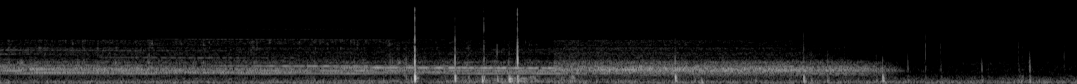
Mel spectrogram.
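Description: Spirit Halloween Limb Eating Zombie Boy animatronic playing its eerie, droning soundtrack of held tones. A run of sharp clicks comes about four to five seconds in and a few more later. The sound cuts off suddenly about nine seconds in.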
